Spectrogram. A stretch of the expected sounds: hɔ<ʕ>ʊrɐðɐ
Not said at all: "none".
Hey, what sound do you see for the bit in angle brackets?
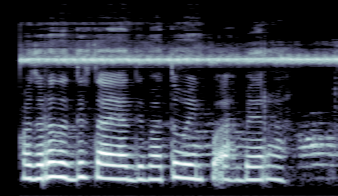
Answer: ð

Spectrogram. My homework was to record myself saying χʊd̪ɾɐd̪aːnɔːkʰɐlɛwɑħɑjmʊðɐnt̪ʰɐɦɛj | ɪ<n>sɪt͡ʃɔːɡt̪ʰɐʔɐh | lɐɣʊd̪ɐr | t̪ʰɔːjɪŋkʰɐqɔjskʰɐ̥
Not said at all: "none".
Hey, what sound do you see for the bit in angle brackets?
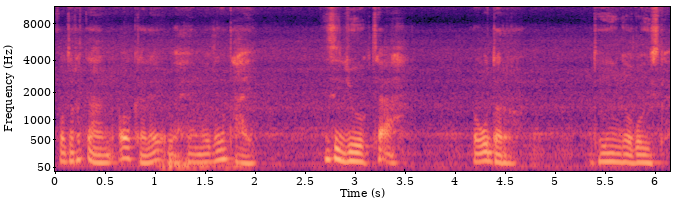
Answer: n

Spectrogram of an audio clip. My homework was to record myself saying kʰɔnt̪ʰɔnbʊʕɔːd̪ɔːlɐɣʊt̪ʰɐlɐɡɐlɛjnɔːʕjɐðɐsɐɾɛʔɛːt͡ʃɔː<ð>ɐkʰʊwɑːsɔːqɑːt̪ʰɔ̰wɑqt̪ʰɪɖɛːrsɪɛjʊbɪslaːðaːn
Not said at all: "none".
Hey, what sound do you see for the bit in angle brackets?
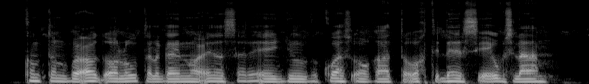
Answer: ɣ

